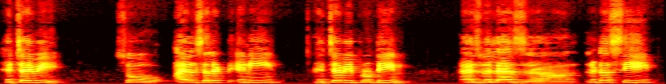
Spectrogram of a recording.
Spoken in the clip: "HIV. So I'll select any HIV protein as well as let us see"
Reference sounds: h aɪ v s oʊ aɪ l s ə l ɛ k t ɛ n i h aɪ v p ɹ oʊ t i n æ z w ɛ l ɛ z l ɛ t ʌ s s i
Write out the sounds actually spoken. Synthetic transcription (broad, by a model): h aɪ v s oʊ aɪ l s ə l ɛ k t ɛ n i h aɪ v p ɹ oʊ t i n æ z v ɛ l ɛ z l ɛ t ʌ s s i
